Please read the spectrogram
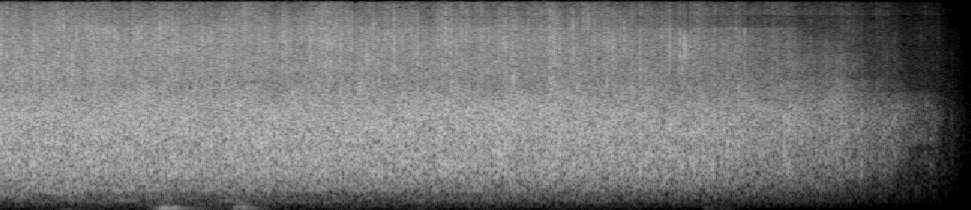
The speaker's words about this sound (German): Nochmal einen großen Applaus und vielen Dank.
